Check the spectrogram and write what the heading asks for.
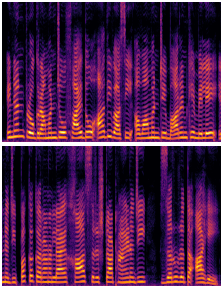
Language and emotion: Sindhi, neutral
